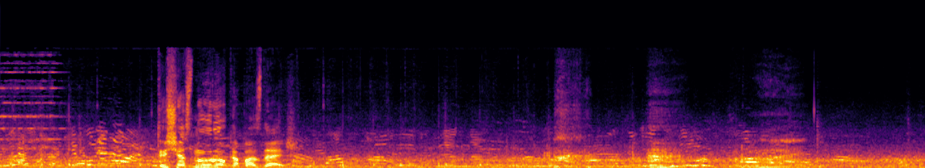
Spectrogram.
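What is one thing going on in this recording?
A man speaks cheerfully and laughs.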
